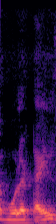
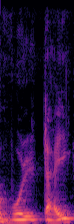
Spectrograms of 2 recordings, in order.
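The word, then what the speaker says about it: voltaic: अच्छा, कोई कोई इसको क्या वोलाटाइल सेल भी बोल देता है, या वोल्टैनिक सेल भी, नहीं, ठीक है, होशियारी नहीं। इसका नाम है या तो गैल्वेनिक सेल या तो वोल्टाइक सेल।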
